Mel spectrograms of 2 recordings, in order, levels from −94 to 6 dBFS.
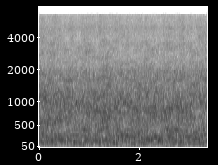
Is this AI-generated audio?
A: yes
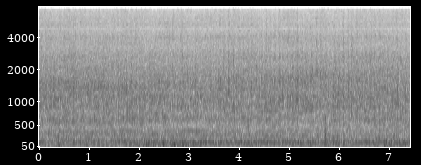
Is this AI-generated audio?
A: yes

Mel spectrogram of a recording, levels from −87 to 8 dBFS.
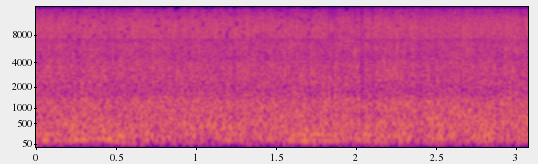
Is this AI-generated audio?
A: no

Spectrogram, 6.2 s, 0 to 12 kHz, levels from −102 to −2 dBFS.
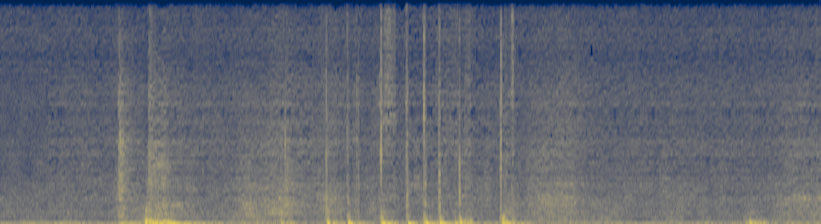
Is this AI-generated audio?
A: yes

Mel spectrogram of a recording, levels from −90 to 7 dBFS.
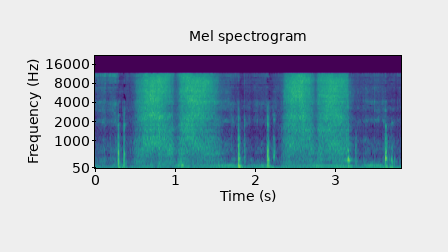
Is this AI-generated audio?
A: yes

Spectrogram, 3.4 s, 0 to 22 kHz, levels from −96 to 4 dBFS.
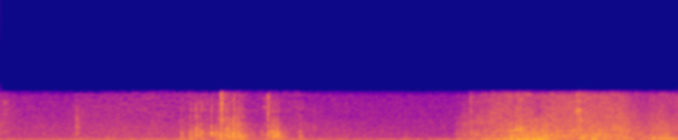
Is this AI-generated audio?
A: no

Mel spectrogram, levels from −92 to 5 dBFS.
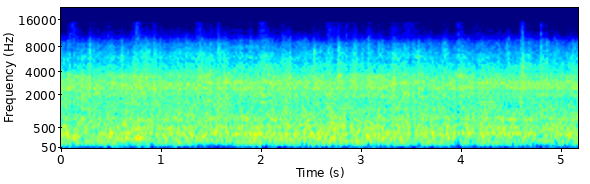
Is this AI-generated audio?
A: yes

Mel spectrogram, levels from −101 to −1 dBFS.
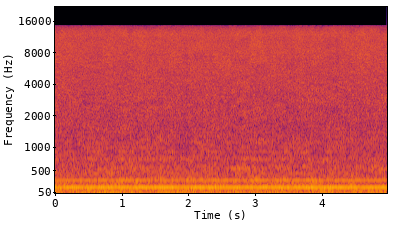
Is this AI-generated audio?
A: yes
